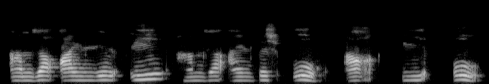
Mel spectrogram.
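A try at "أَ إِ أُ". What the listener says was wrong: হামজা আইন জের ই না, হামজা আইন জের ইর। বলে আইনকে ধরবো, হ্যাঁ, ইর।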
